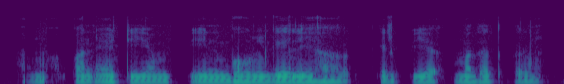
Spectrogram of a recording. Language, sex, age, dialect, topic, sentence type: Magahi, male, 60-100, Western, banking, statement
